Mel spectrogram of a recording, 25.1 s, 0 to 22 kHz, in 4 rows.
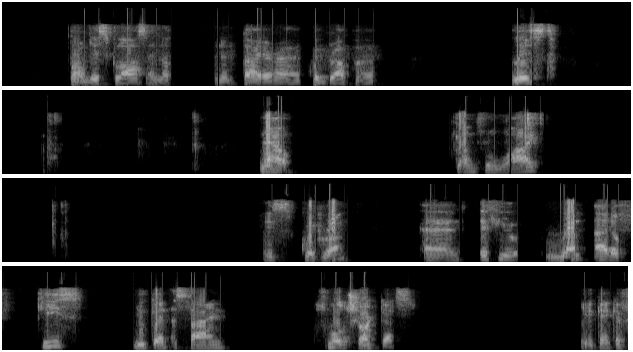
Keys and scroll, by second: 16.0 ctrl+space, 18.7 typing.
